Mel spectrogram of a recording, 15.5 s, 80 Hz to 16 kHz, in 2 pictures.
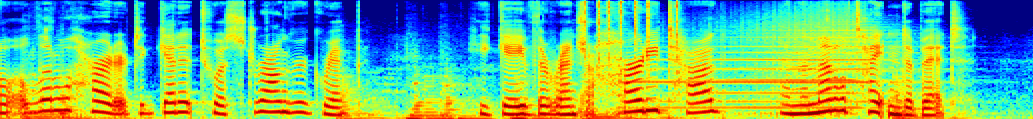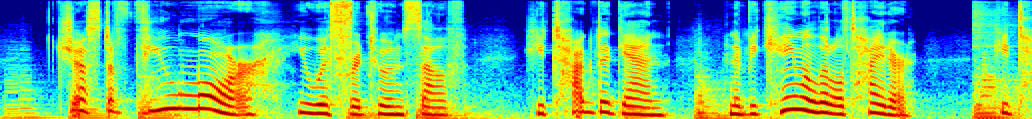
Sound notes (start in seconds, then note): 7.4 tense music; 10.2 wrench ratcheting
